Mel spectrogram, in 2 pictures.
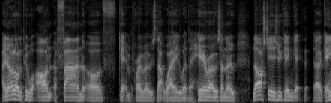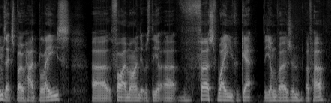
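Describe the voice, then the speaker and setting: A man hosting a card game channel, talking casually with plenty of ums, his voice a bit croaky from recent illness. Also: lowish voice, moderate pace. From England. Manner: rambling, lots of ums and uhs. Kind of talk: casual solo video update.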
